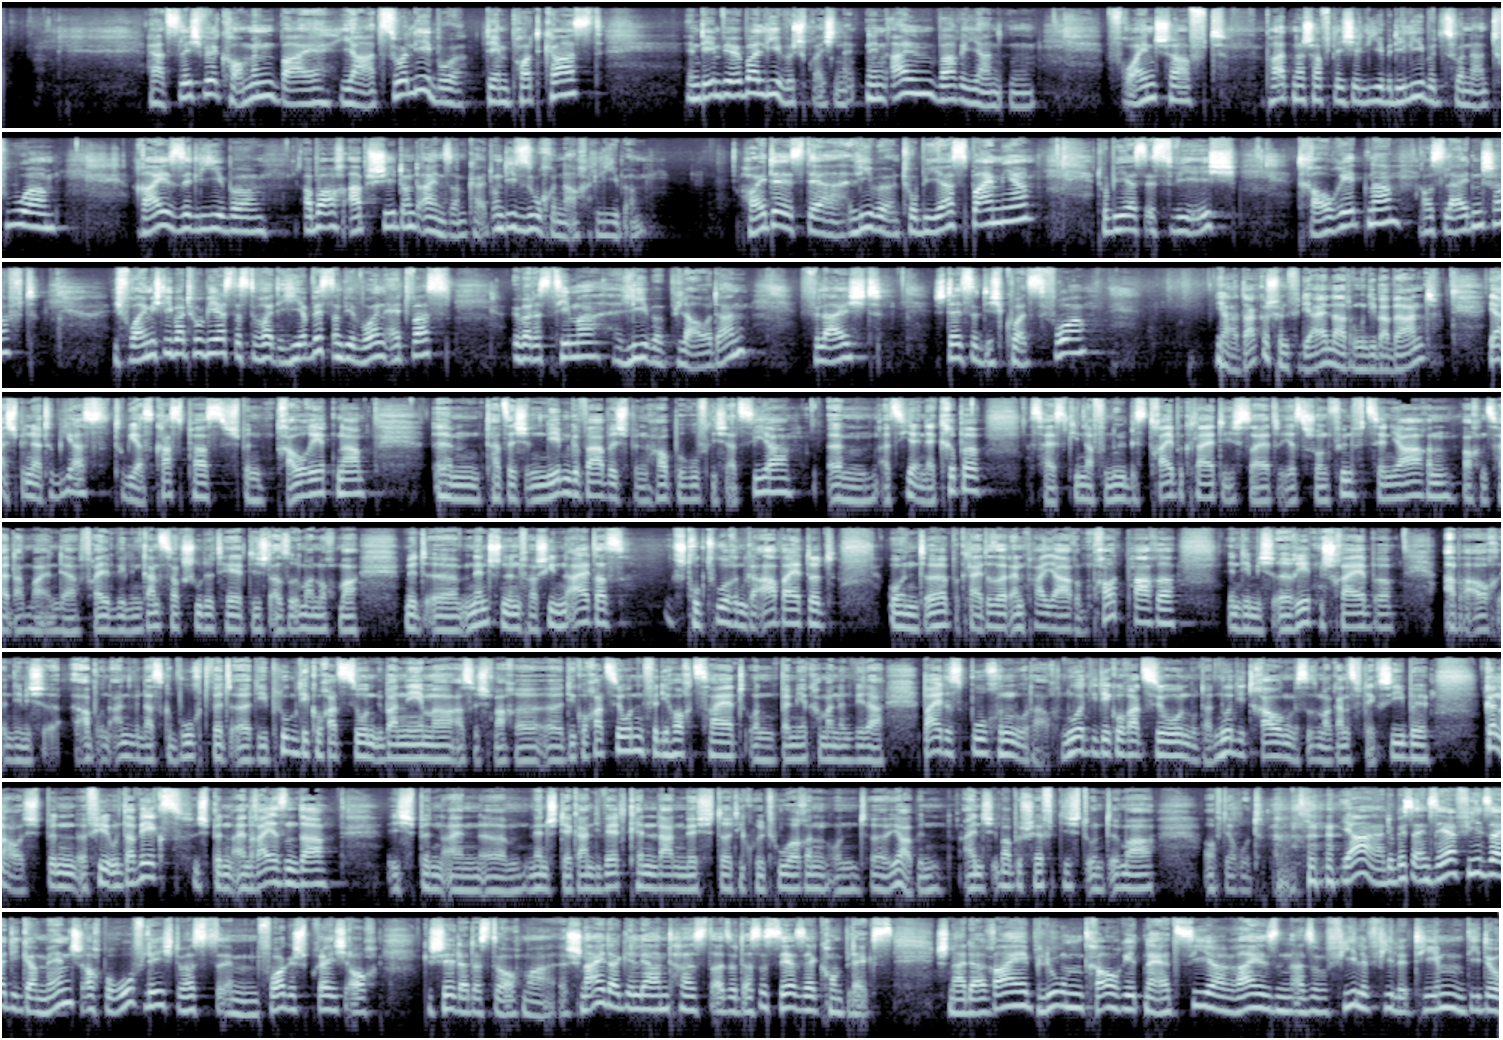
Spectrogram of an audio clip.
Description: Ehrlich, tief, locker - mit kindlicher Leichtigkeit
